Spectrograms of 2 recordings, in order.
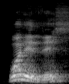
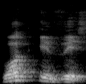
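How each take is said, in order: First: High, loud, quick run of words; natural linked delivery. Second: Louder, words more separated; careful model repetition. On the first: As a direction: model it as one connected phrase. Teacher models natural linked phrase. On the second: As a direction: articulate it word by word. Teacher repeats it more separately. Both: Shown as a demonstration.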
